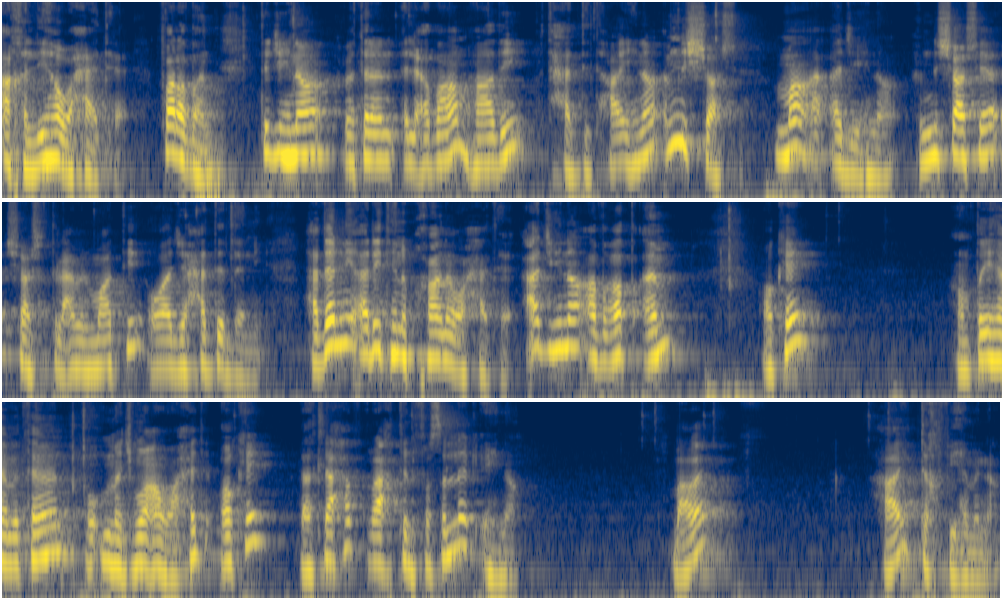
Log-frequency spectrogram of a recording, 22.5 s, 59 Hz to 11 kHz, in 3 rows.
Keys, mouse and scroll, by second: 0.9 middle click, 2.0 shift+middle drag, 3.0 click, 3.4 middle click, 4.4 shift+click, 5.1 shift+click, 7.9 shift+middle click, 8.9 shift+click, 12.9 m, 18.1-20.0 drag, 20.3 click, 21.6 click.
